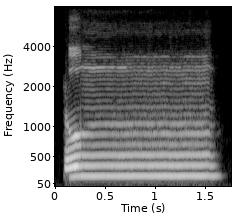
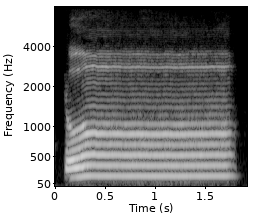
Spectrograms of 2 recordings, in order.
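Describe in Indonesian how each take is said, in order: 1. Bibir tertutup rapat saat dengung. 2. Bibir sedikit renggang saat dengung. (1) "Bunyi bibir rapat" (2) "Bunyi bibir tak rapat"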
